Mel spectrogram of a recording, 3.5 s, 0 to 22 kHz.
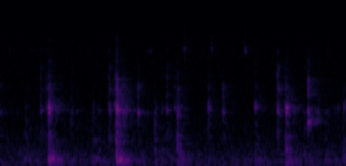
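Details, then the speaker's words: Stihl 4-Mix small engine stopped, flywheel rocked by hand at top dead center: light, uneven clicks and clunks with piston not moving, from a worn connecting rod; main bearings also worn. "The connecting rod is worn out in this. The rod that connects the piston to the crankshaft is worn out."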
